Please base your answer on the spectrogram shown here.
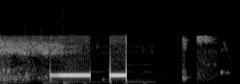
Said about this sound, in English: Phone's ringing.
